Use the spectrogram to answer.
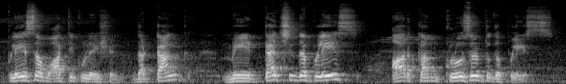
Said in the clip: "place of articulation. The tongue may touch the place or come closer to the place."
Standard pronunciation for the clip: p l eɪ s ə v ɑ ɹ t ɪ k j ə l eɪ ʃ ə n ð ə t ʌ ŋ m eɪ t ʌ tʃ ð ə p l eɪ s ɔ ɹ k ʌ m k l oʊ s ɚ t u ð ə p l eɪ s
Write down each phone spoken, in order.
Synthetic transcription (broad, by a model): p l eɪ s ə v ɑ ɹ t ɪ k j ə l eɪ ʃ ə n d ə t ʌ ŋ m eɪ t ʌ tʃ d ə p l eɪ s ɔ ɹ k ʌ m k l oʊ s ɚ t u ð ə p l eɪ s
